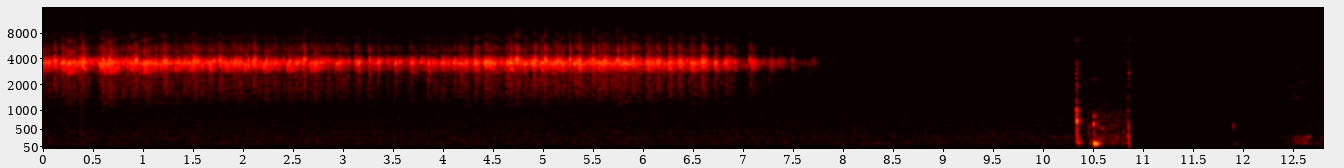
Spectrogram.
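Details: A northern cricket frog gives a fast run of sharp, high clicks, likened to two stones tapped together, a cricket, or a socket-wrench ratchet.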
